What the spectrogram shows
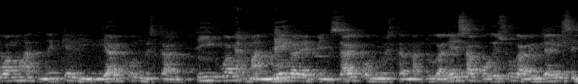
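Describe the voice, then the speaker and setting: Animated preacher in an echoing hall. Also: male voice, a little high, a little hiss or hum. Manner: animated preaching with humorous asides to the congregation. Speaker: pastor. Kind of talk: sermon. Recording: echoey hall, mic at a distance.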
